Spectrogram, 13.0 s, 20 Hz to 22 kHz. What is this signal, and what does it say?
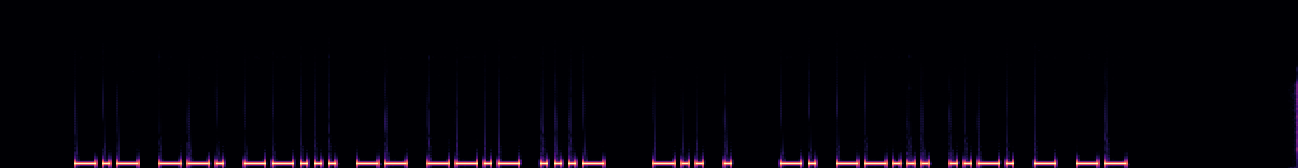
Morse code, heard as a keyed tone, about 17 wpm, 700 Hz. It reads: KG7MQV DE N7FTM
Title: USA Callsign DE Callsign 17wpm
